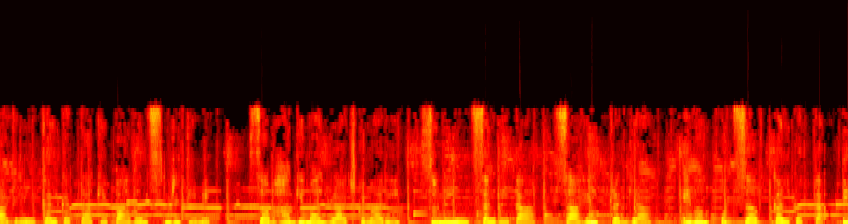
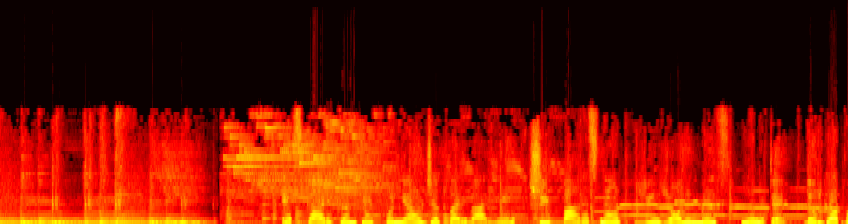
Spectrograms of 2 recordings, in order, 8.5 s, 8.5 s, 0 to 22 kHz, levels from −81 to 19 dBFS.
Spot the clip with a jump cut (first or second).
second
